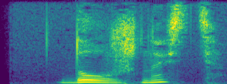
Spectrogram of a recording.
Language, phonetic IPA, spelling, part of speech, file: Russian, [ˈdoɫʐnəsʲtʲ], должность, noun, Ru-должность.ogg
- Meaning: office, post, appointment, position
